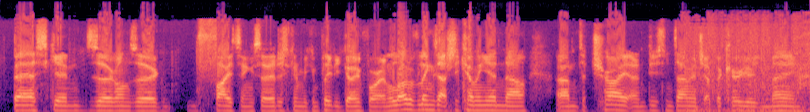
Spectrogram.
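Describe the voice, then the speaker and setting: A man's medium-pitched voice at a very fast pace, monotone and flat in intonation, with music in the background. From England. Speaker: esports caster. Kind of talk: live commentary.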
